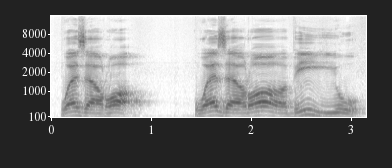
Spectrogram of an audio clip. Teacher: انما الراء مفخمه مفخمه مفخمه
